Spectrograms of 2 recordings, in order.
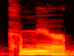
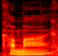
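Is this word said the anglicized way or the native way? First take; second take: anglicized; native. First: It is said with a familiar English pronunciation. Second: It is said with the native Khmer pronunciation. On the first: This is how English speakers usually say it. "we would say Khmer" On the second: This is the proper pronunciation. "but the pr pronunciation, as I understand it, is Khmer?"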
